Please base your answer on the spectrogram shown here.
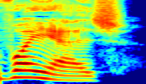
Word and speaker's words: voyage: The oa sound at the beginning of voyage is the same as in toilette and croissant.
